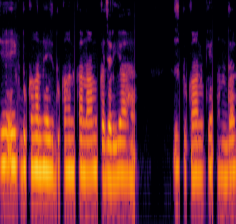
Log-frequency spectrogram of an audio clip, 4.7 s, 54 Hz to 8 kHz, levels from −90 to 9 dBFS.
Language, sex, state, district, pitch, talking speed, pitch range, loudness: Hindi, female, Punjab, Fazilka, 175 Hz, 175 wpm, 165-185 Hz, -16 LUFS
